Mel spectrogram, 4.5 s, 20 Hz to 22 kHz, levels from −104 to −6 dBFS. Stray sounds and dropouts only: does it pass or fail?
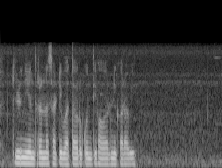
pass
